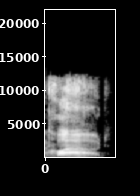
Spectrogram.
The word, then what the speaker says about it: McLeod: to do things, and that is is it McLeod? How do you pronounce it? It's like McLeod.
